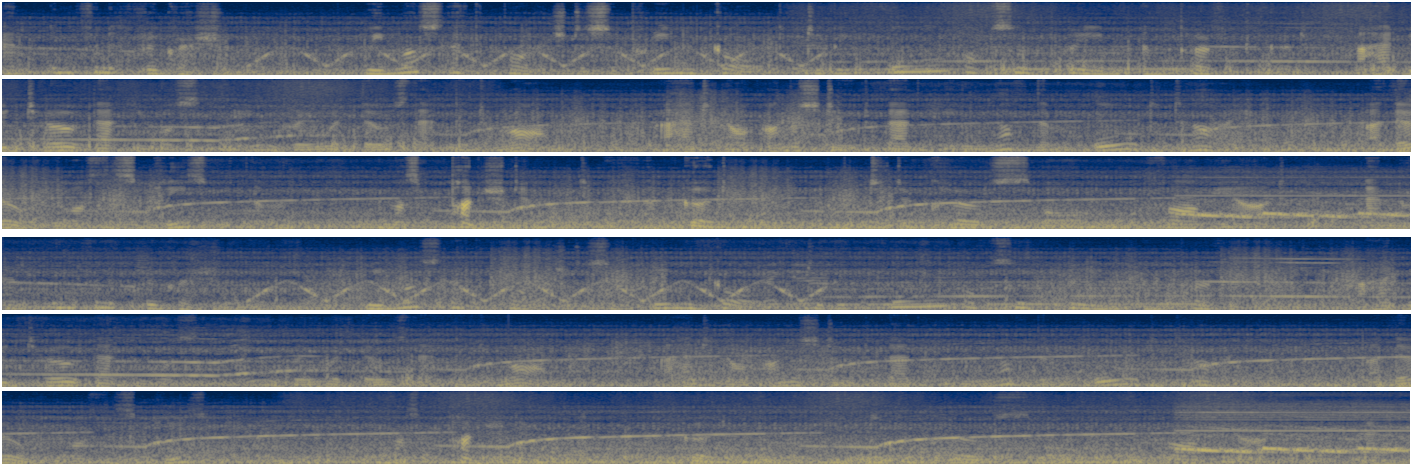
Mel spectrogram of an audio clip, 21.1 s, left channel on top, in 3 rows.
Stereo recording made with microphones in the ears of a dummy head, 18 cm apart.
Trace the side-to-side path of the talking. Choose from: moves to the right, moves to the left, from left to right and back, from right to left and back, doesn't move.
doesn't move.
